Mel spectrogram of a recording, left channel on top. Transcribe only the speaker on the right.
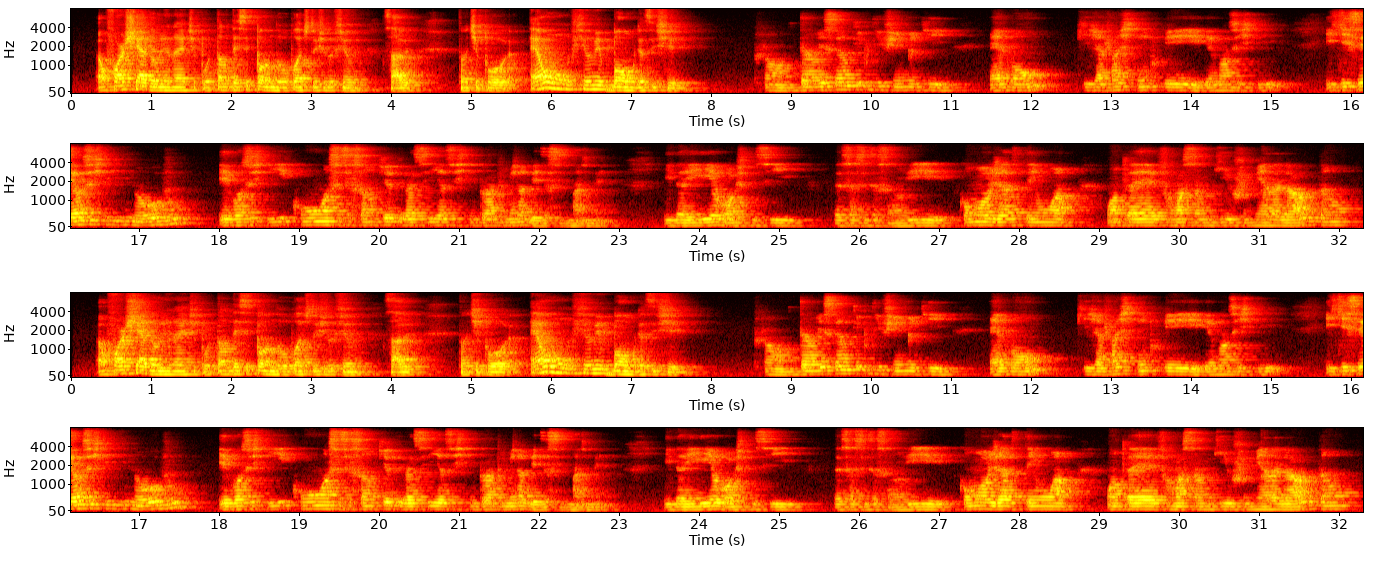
pronto. Então, esse é um tipo de filme que é bom, que já faz tempo que eu não assisti. E que se eu assistir de novo, eu vou assistir com a sensação que eu tivesse assistindo pela primeira vez, assim, mais ou menos. E daí eu gosto desse, dessa sensação. E como eu já tenho uma, uma pré-formação de que o filme é legal, então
